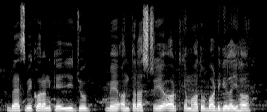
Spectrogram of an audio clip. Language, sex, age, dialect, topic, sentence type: Magahi, male, 18-24, Western, banking, statement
